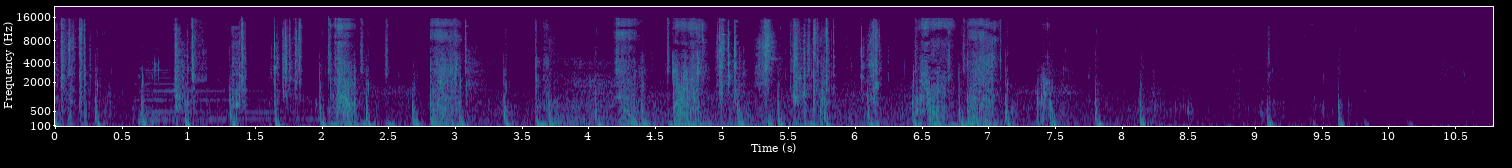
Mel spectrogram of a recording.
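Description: Footsteps run quickly across hard stone ground.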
